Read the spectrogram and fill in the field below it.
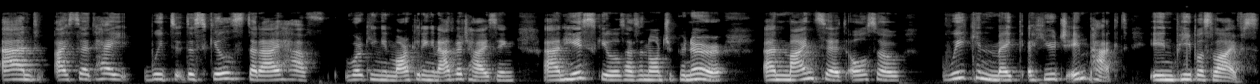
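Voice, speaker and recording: At a fairly slow pace, a woman with an unremarkable speaking voice talks at a fairly high pitch with fairly even intonation. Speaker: entrepreneur, former advertising worker. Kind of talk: casual interview chat.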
